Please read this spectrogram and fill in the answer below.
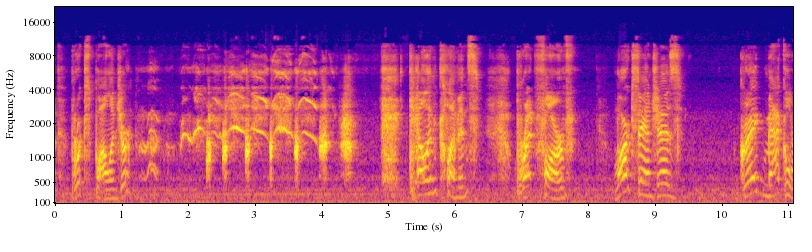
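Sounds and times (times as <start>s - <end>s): man cackling laughter: 1.2s - 4.6s.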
